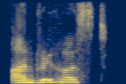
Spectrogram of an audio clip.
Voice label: "unrehearsed", Indian

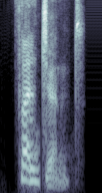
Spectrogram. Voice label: "fulgent", Indian

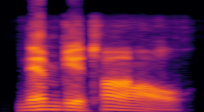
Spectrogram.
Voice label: "Nembutal", American

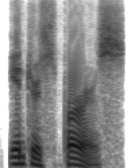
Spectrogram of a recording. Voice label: "intersperse", American

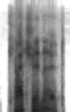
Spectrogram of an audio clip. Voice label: "cachinnate", American

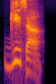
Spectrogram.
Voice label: "geezer", Indian

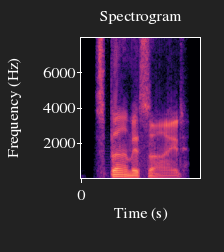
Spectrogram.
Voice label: "spermicide", British

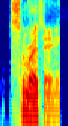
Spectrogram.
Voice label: "smriti", British

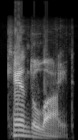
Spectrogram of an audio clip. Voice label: "candlelight", American

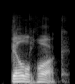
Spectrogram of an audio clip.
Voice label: "billhook", American

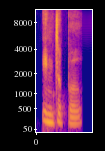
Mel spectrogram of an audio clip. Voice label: "Interple", Indian

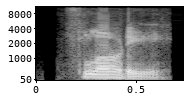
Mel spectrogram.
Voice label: "floaty", American

